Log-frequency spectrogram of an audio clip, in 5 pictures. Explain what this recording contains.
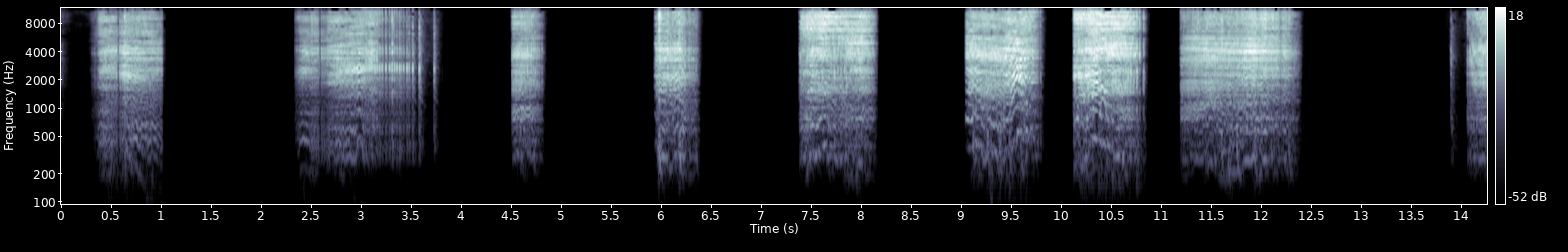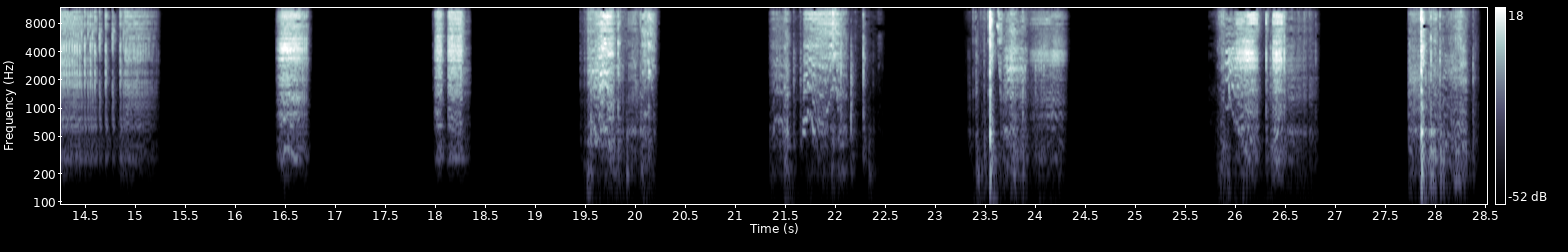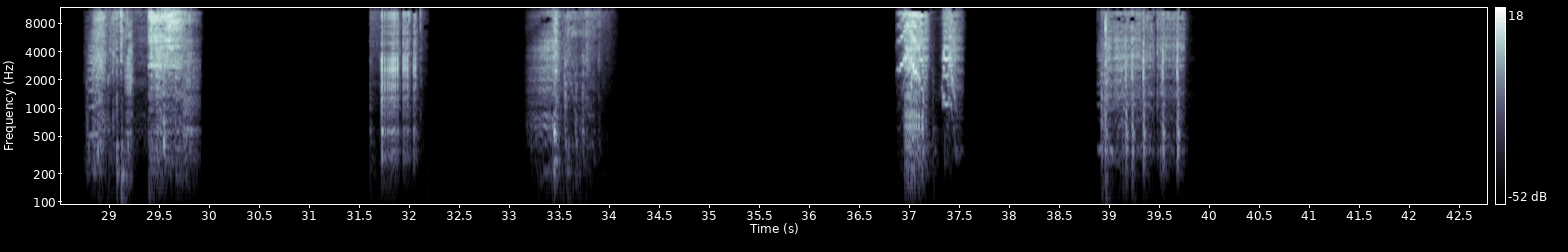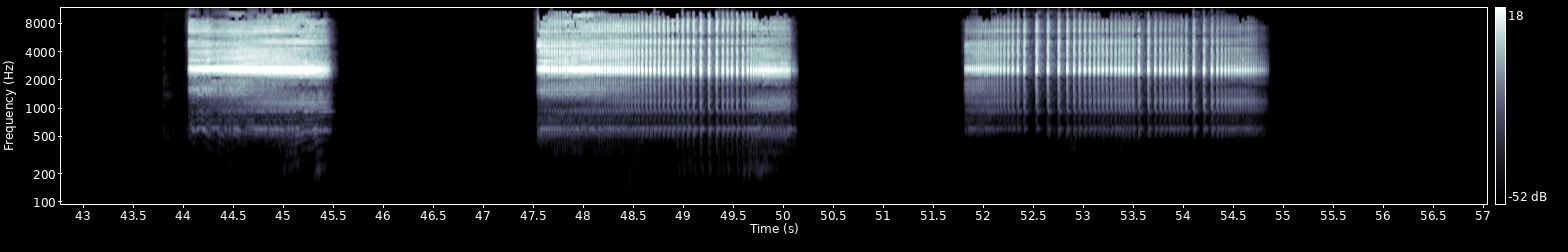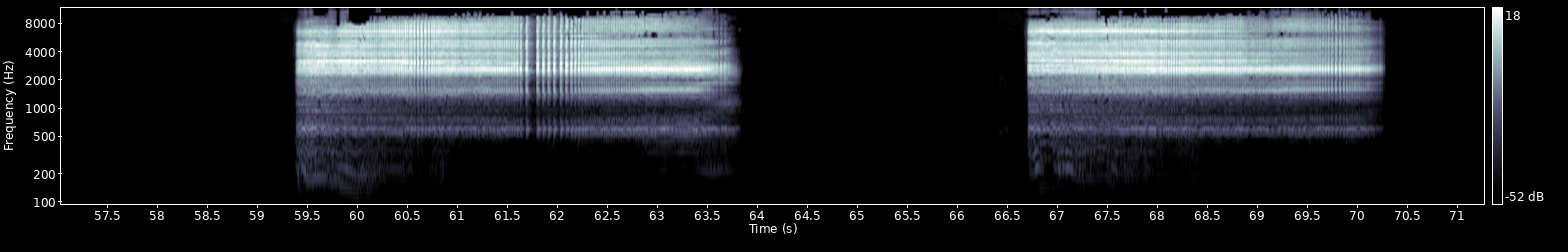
Clean Creaks
Creaks for wood floors or doors
Foot, Wal, Wood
